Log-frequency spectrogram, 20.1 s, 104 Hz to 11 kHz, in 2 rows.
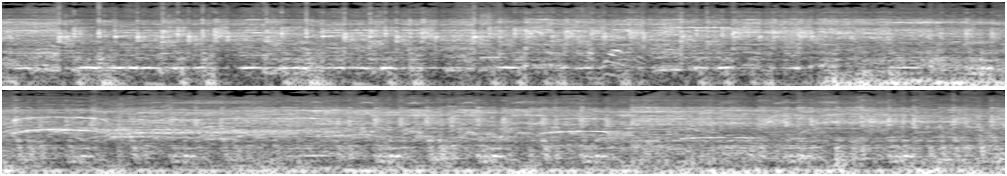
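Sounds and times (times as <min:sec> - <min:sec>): dance music: 0:00.0 - 0:20.0.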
